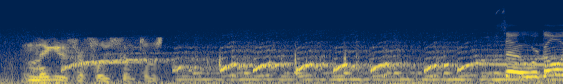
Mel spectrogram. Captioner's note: sirens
